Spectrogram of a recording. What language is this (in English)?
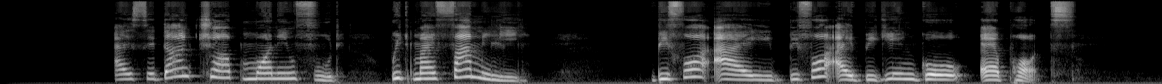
Nigerian Pidgin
